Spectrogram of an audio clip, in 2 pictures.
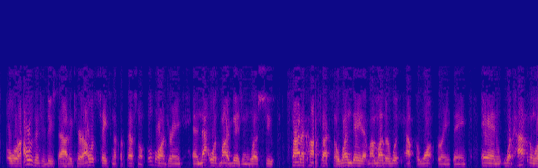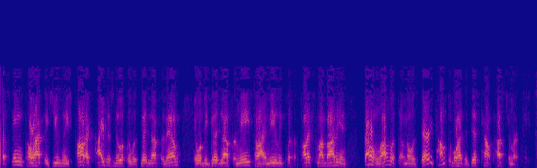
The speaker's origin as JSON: {"language": "English", "town": "Oakland", "region": "California", "country": "United States", "tie": "born or raised there", "said": "coming from where I grew up in Oakland, California"}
